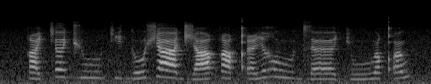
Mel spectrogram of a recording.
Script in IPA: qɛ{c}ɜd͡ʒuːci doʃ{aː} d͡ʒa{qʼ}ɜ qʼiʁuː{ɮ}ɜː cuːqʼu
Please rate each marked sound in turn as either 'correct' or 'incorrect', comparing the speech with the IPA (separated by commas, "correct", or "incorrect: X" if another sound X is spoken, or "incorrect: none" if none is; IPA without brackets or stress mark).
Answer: correct, correct, incorrect: q, incorrect: d͡z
